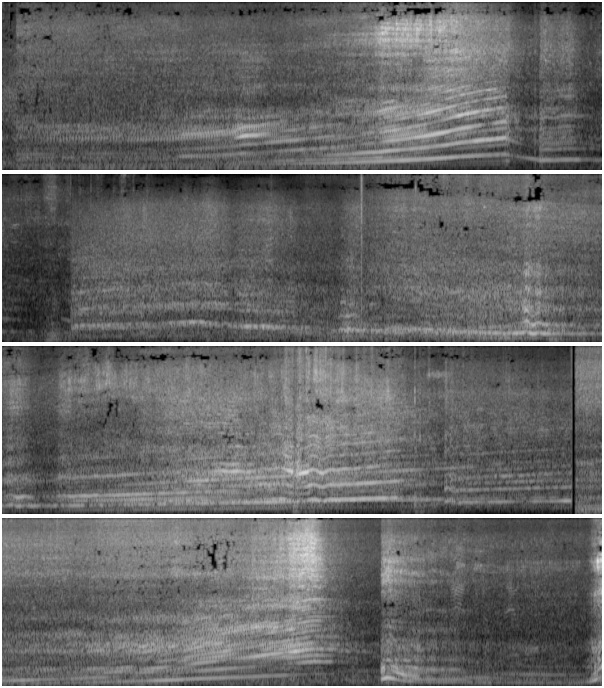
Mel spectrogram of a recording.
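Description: Supercar engines accelerating hard past the crowd. The engine notes climb in pitch again and again as the cars pull up through the gears, with a long swelling note in the middle.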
